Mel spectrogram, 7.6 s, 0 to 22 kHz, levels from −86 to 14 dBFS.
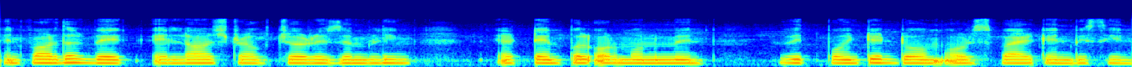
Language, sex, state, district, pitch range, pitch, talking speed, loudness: English, female, Arunachal Pradesh, Lower Dibang Valley, 170-180 Hz, 175 Hz, 150 wpm, -17 LUFS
